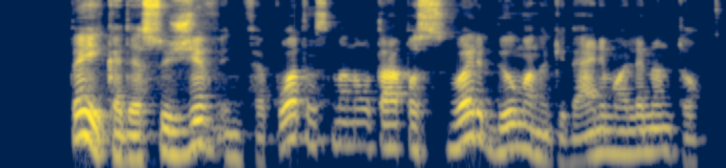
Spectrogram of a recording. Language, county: Lithuanian, Klaipėda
